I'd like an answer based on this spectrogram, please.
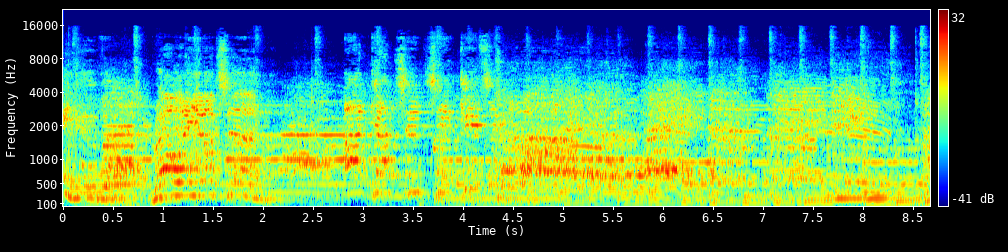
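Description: Live rock band playing loudly over a steady drumbeat, with many voices singing along.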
